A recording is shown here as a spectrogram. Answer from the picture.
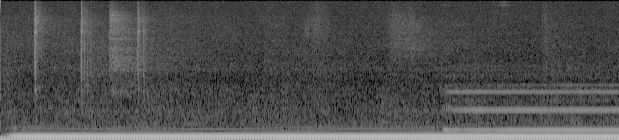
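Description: Pipe organ opening with a deep, steady low note and a softer higher note held above it. About four and a half seconds in, further higher notes enter, building a sustained chord.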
